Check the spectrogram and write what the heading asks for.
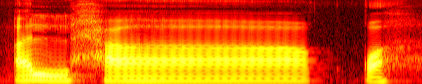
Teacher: ال میں لام نہیں ہلے گا، ہا کو حلق سے پڑھنا ہے، مد واجب کو صحیح ادا کرنا ہے۔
